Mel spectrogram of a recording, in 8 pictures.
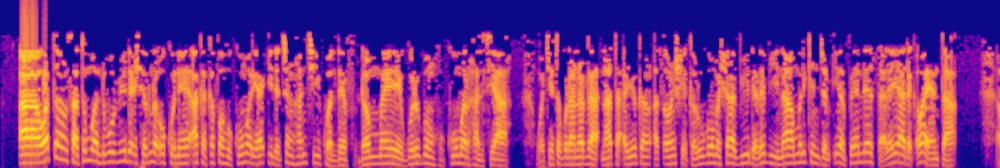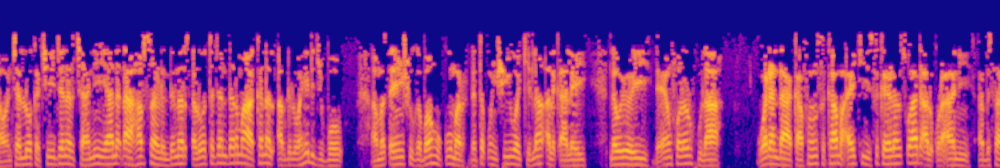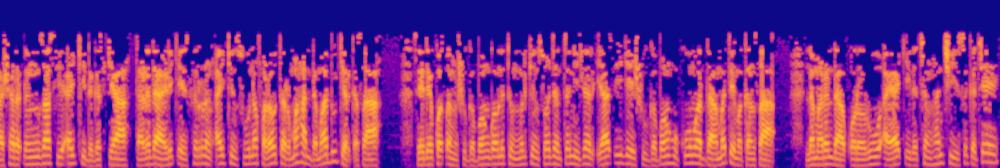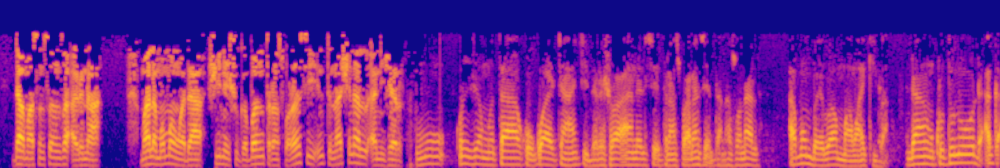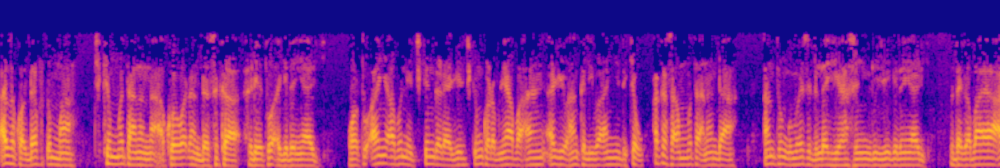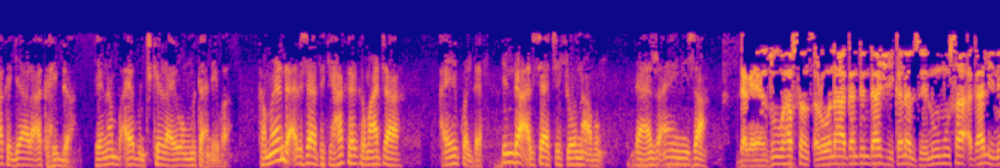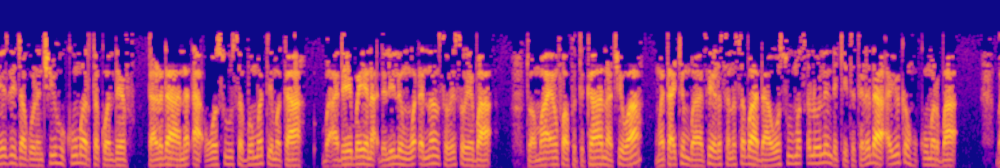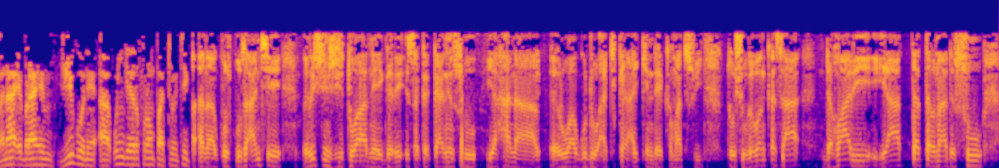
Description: NIAMEY, NIGER —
